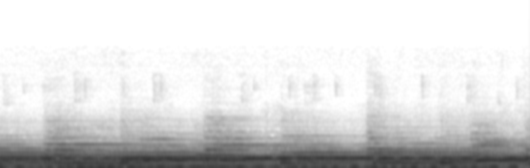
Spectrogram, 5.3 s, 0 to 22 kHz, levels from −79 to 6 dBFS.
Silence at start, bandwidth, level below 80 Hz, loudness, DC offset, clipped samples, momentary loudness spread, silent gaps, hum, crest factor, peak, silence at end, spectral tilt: 0 s; 7 kHz; -48 dBFS; -14 LUFS; under 0.1%; under 0.1%; 1 LU; none; none; 12 dB; -2 dBFS; 0 s; -6 dB/octave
